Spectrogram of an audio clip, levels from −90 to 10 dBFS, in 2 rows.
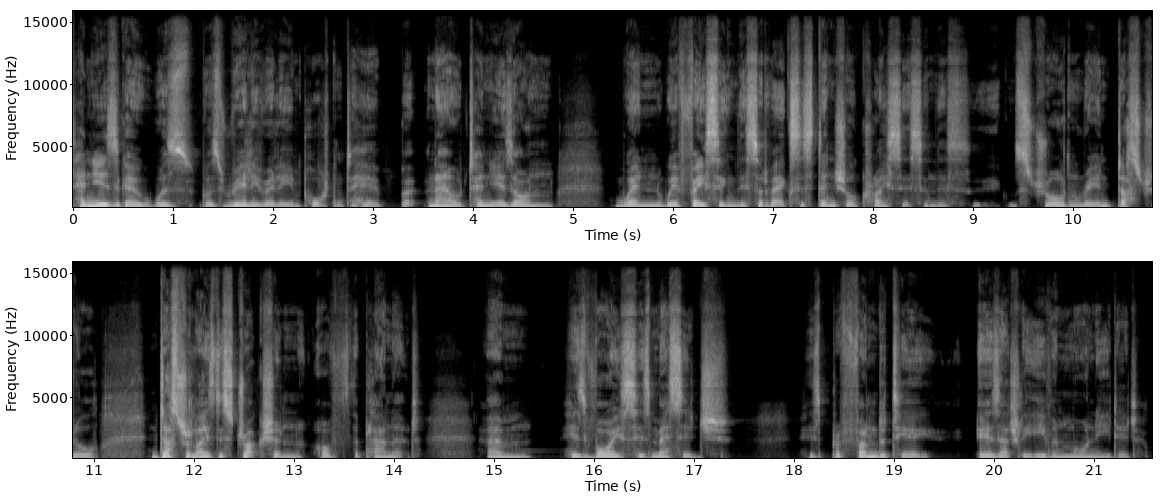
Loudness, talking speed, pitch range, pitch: -24 LUFS, 120 wpm, 95-110 Hz, 100 Hz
